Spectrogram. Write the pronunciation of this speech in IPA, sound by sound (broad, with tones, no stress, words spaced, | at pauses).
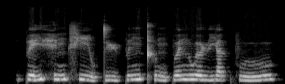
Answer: pe˨˥j hɪ˨˥ŋt͡sʰiː˨˩wt̪yː˨˩ pɪ˧ŋ t̪ʰʊ˨˩ŋpɵ˧n wɵ˨ɥ jɐ˧k̚fuː˨˥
